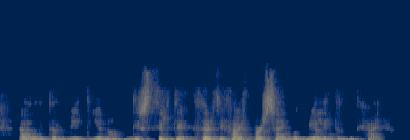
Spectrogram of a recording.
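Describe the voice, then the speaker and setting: Very fast speech with vocal fry and a Spanish accent keeps fairly even intonation, with audible room echo around it. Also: woman. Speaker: statistician. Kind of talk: conference presentation.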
